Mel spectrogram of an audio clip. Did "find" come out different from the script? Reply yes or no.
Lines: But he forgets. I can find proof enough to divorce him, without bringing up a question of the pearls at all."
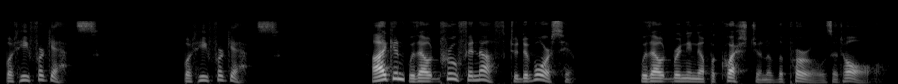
yes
